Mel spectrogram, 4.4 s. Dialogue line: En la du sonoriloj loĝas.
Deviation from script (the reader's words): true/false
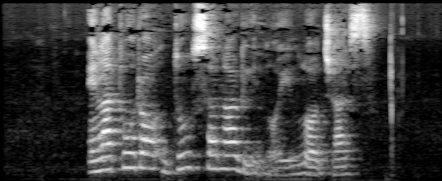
true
